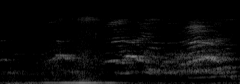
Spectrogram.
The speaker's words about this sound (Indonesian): Tapi banyak suara tahu nggak sih? Aduh, mana itu suara orang kan aku lagi.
